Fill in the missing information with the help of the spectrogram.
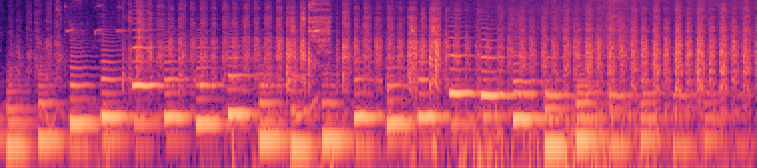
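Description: A dog chews a squeaky toy, making rapid, steady squeaks, over twenty high-pitched squeals in a quick rhythm, loud, with faint panting and rubbing between them.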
